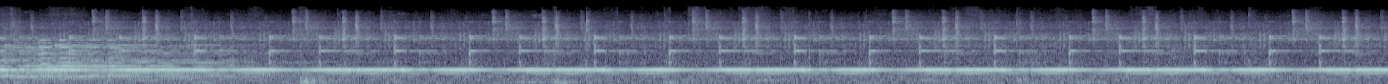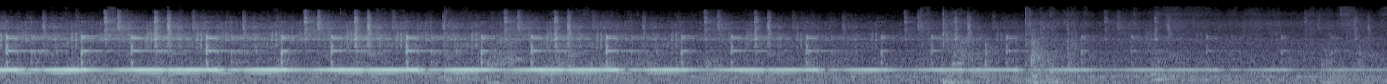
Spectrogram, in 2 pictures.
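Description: Chime music: a held bell-like tone with light, scattered tinkling strikes over it. A fuller cluster of tones dies away in the first couple of seconds, and the whole sound fades gradually over the last several seconds.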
